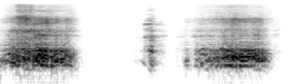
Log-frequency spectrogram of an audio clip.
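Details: Two long, rough, rattling snores separated by a pause, from a sleeper remembered as a master snorer; snoring.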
